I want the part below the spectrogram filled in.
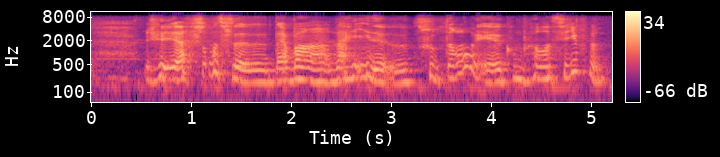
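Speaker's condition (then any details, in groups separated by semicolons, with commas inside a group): Dystonia and multiple sclerosis; hereditary dystonia, involuntary contractions, abnormal postures, plus multiple sclerosis; dystonia since age 5 or 6, multiple sclerosis since about 20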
